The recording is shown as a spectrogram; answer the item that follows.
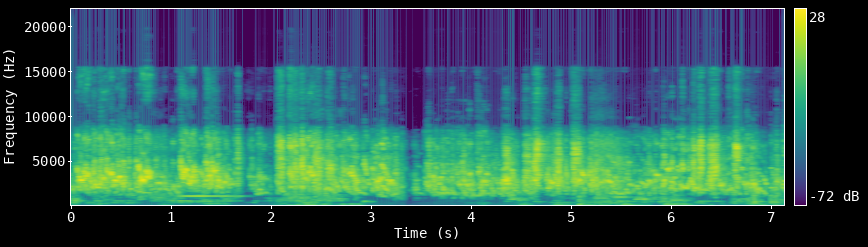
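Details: A breeding colony of budgerigars with pairs ready to breed keeps up a constant buzzy, high chatter. Many overlapping squawks are broken by short pauses, and a single steady whistled note stands out early on.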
